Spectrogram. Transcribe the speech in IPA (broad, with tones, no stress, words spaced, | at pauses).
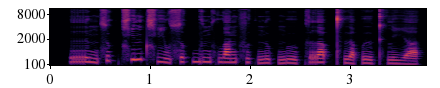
rɯ˩˦ŋ su˦˥k̚t͡ɕʰi˥˩nt͡ɕʰiː˨˩w so˦˥k̚bu˧nkwa˦˥ŋ fɯ˨˩k̚nu˨˩k̚ŋuː˨˩ kra˦˥p̚tʰɯ˨˩a̯pɯː˨˩kʰli˨˩a̯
